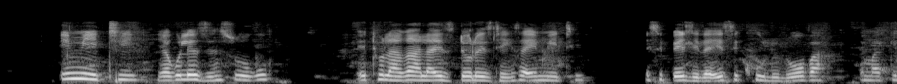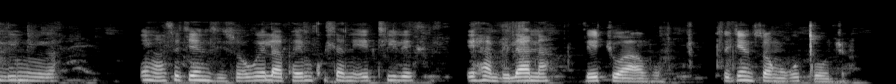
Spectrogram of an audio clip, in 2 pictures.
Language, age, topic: North Ndebele, 36-49, health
